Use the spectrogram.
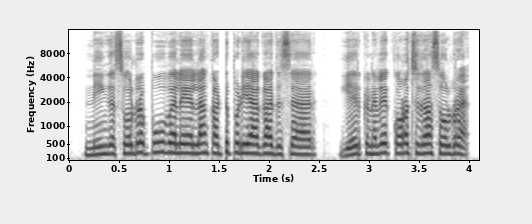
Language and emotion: Tamil, angry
